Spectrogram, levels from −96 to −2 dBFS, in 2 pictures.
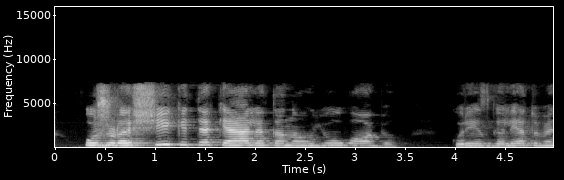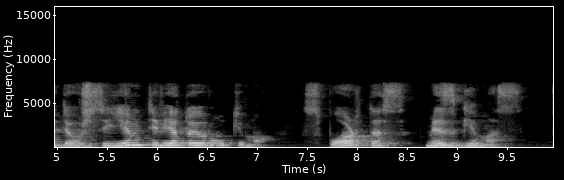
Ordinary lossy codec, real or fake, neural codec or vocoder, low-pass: AAC, 48 kbps; real; none; 7.2 kHz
